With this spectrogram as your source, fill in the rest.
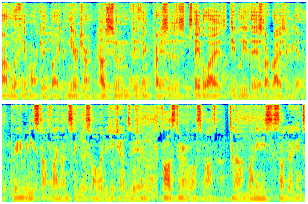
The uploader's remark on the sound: Interview at Benchmark Minerals Conference.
